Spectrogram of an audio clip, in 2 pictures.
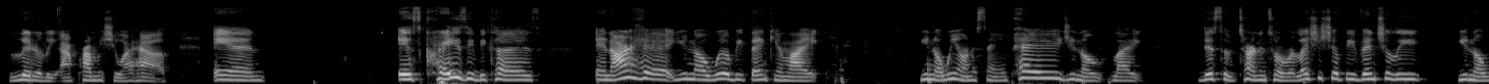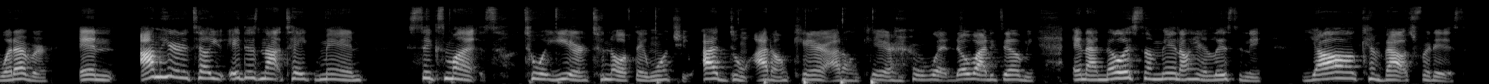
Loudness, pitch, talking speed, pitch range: -25 LUFS, 225 Hz, 175 wpm, 195-255 Hz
